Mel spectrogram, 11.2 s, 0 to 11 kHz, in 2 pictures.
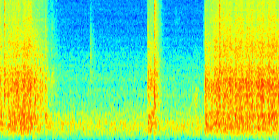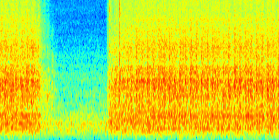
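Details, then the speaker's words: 1957 SR Gravely single-cylinder after top-end rebuild with 15-over rings, refueled: loud even running bursts with quieter stretches, no knocks. Idles decently and no longer smokes heavily as before the rebuild; normal idle. "so it's pretty good it idle's pretty decent and everything it's not smoking"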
